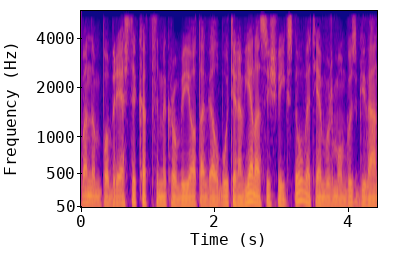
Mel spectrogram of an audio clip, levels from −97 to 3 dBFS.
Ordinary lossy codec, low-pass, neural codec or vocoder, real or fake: AAC, 48 kbps; 5.4 kHz; codec, 16 kHz, 0.5 kbps, X-Codec, HuBERT features, trained on LibriSpeech; fake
